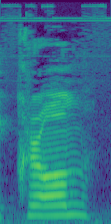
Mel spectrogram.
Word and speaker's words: chrome: sound for example change but when i have the word chemistry ch becomes ker sound so i say chemistry i say chrome so i do not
